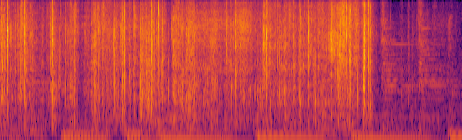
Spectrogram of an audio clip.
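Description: A bag of Chio Tortillas Juicy Salsa chips is handled and crinkled, producing steady crackling plastic rustle over a low background hum, fairly quiet and close.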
